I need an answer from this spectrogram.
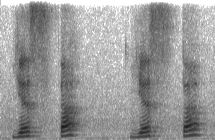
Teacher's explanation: یس تا یہ دونوں چیزیں، سین بھی، سین میں سیٹی کی آواز بھی آئے گی، ہمس بھی ہوگا، تا بھی باریک رہے گی، سین بھی باریک رہے گی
